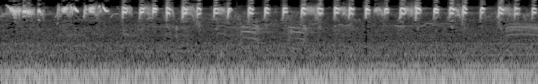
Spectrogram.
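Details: Luscinia svecica song opening with warbled phrases and then settling into a rapid, insistent string of high, clipped ticking notes, roughly four per second, with soft lower chatter behind.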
